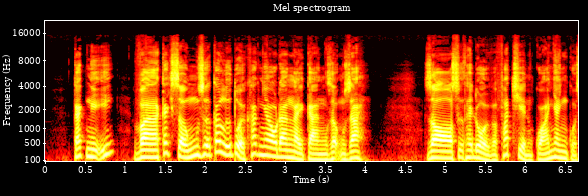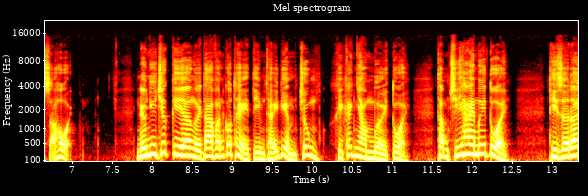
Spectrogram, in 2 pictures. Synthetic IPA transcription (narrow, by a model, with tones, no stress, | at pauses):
ka˦˥jk̟̚ŋḭ˧˥ | vaː˨˩ka˦˥jk̟̚sə˨˦wŋ͡mzɨ̰˧˥əkaː˦˥k̚lɨ˨˦t̪u˧˩əjxaː˦˥k̚ɲa˧wɗaː˧ŋːa˨˩jkaː˨˩ŋzə̰˧˨wŋ͡mzaː˧ | zɔ˧sɨ̰˧˨t̪ʰa˧jɗo˧˩jvaː˨˩faː˦˥t̚t͡ɕi˧˩ənkwaː˨˦ɲa˧jŋ̟ku˧˩əsa̰ː˧˥ɦo̰˧˨j | ne˨˦wɲɨ˧t͡ɕɨ˦˥kːi˧əŋɨ˨˩əjt̪aː˧və̰˧˥nkɔ˨˦t̪ʰe˧˩t̪i˨˩mt̪ʰə˨˦jɗi˧˩əmt͡ɕʊ˧ŋ͡mxi˧ka˦˥jk̚ɲa˧wmɨ˨˩əjt̪u˧˩əj | t̪ʰə̰˧˨mt͡ɕi˨˦ɦaː˧jmɨ˧əjt̪u˧˩əj | t̪ʰi˨˩zəː˨˩ɗə˧j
